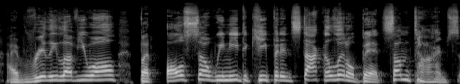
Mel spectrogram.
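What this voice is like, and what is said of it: Raised, louder voice. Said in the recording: “I didn't mean to raise my voice”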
